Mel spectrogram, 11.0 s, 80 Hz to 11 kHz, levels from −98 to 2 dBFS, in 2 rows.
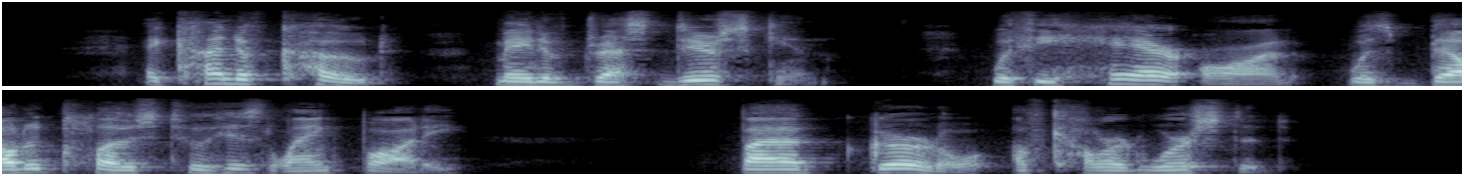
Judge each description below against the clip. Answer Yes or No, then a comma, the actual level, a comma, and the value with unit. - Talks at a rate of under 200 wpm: Yes, average, 140 wpm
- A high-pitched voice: No, low, 135 Hz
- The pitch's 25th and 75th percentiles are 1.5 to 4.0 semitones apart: Yes, average, 3.5 semitones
